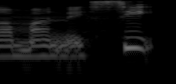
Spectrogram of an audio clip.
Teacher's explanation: En este caso la i lleva la mayor fuerza de voz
